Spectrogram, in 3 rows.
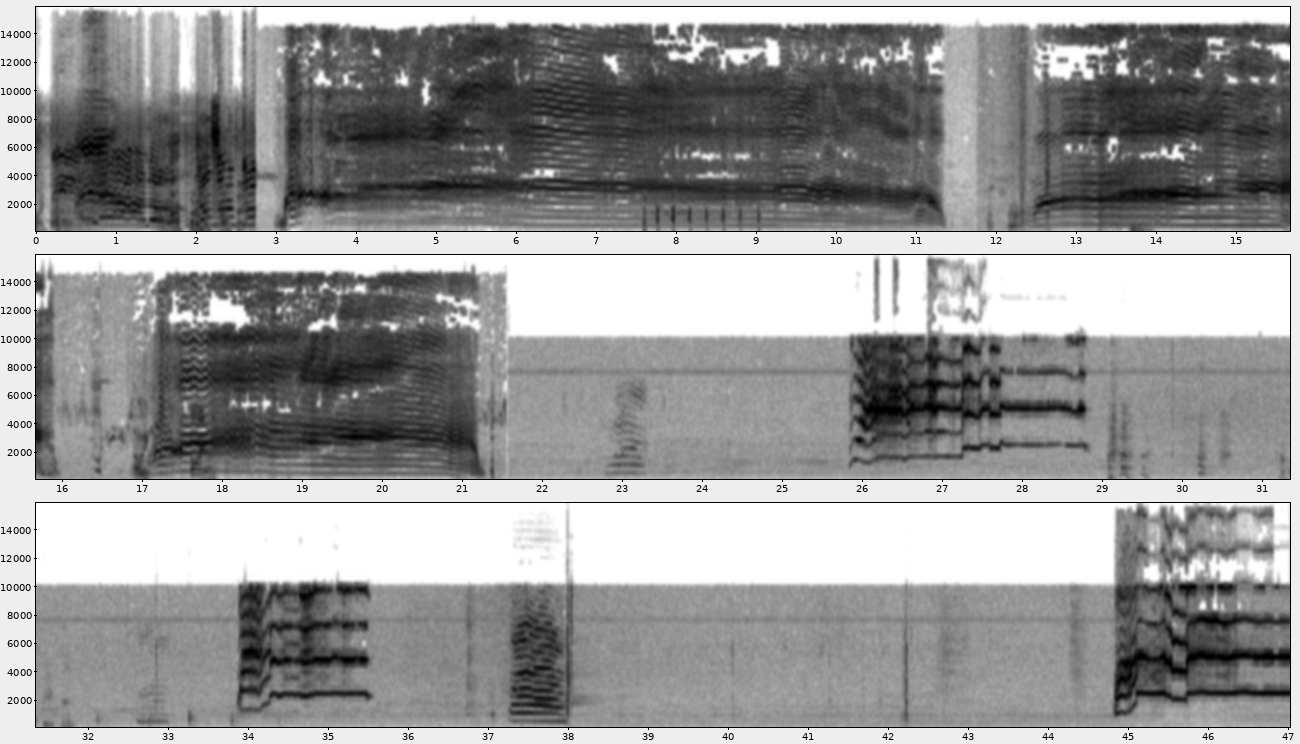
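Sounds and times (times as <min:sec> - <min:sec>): frog distress scream: 0:00.2 - 0:01.1, 0:03.0 - 0:11.4, 0:12.2 - 0:21.4, 0:25.8 - 0:28.9, 0:33.8 - 0:35.6, 0:44.8 - 0:47.0.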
